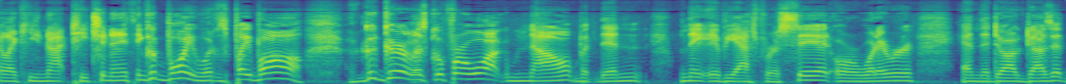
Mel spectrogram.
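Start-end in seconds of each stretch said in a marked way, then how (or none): 1.1-2.3 higher, drawn-out excited praise; playful praise. Shown as a demonstration. Owner invites dog to play, playful excitement. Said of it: "unless you're gonna play". 2.7-3.8 higher, lilting excited praise; playful praise. Shown as a demonstration. Owner invites dog out for a walk, playful excitement. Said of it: "unless you're gonna play".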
